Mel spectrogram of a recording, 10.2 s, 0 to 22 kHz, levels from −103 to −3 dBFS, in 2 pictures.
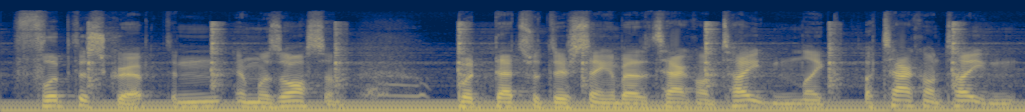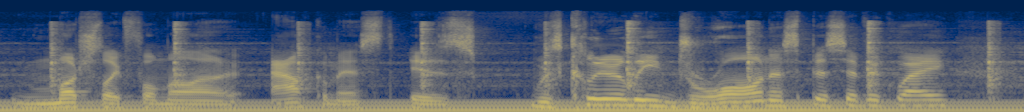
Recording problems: household noises; loud; throughout; 8 dB below the speech
electrical hum; noticeable; throughout; 50 Hz, 20 dB below the speech
dog barking; faint; at 2 s; peak 15 dB below the speech

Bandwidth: 15 kHz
